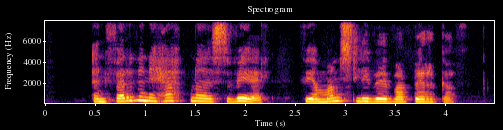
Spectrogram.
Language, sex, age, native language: Icelandic, female, 15, Icelandic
